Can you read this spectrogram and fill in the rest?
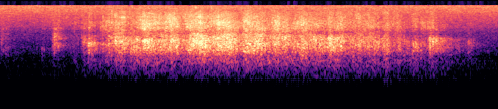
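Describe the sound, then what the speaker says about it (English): Audience applause at a grant distribution ceremony, rising quickly into a steady, moderately loud wash of clapping that holds for a few seconds and then slowly tapers. "while they're clapping for you"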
